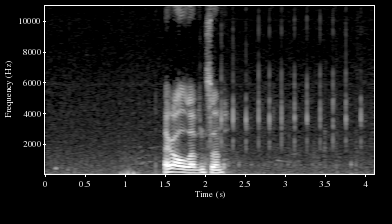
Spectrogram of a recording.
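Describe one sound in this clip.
A horse's hooves clop on a street.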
